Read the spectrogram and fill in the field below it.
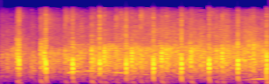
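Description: Studio audience applauding a film director on a Thai television talk show, a steady dense patter of many hands with sharper individual claps standing out, close and continuous throughout.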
